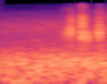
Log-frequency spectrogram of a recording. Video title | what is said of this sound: Beachcombing - Tuna Otolith | it's a rattle uh those are the ear bones that are inside the skull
